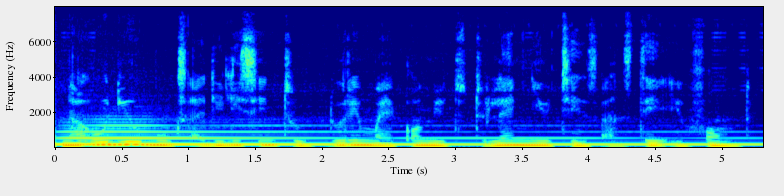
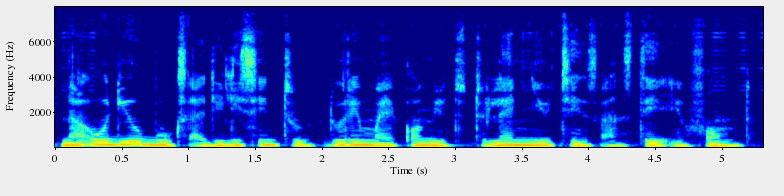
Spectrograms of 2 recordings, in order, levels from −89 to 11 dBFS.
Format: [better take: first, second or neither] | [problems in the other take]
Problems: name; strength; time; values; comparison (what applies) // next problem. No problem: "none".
second | background sound (Wind instrument, woodwind instrument); 4 dB below the speech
